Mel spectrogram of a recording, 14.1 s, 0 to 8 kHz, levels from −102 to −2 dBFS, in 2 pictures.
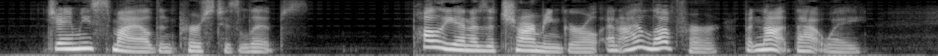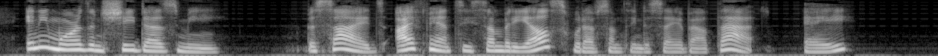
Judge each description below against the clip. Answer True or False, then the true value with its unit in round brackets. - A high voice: True (195 Hz)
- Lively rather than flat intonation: True (7.0 semitones)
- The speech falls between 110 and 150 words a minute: False (160 wpm)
